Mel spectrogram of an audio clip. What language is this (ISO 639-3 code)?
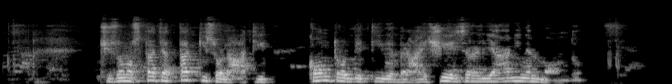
ita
